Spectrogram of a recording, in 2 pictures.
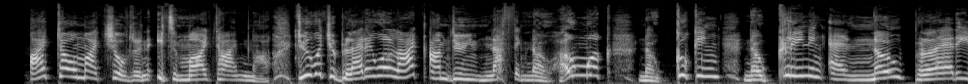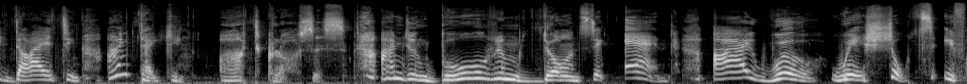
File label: Character Housewife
